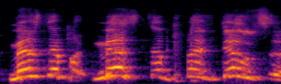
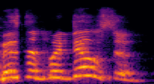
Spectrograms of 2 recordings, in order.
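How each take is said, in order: First: Higher, excited call-out. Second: Laughing while calling out. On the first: Calling out the producer again, higher. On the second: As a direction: call him out through a laugh. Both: Real, not acted.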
